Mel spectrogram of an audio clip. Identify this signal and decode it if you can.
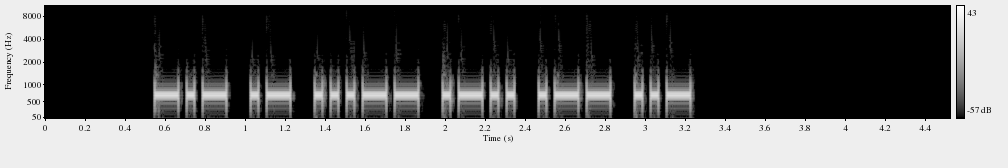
Morse code, heard as a keyed tone, about 32 wpm, 700 Hz. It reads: KA3LWU
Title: USA Call Signs - 6 Characters - Repeated 2x - 30wpm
